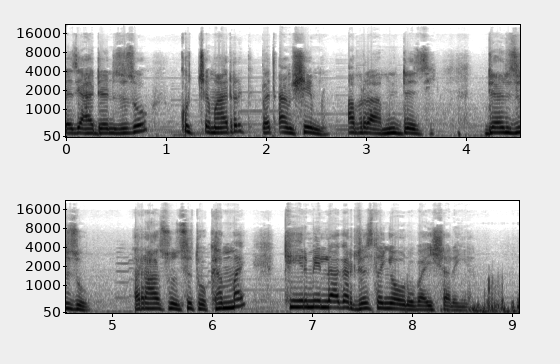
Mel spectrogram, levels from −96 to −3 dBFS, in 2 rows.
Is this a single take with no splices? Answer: no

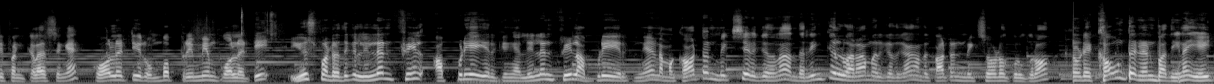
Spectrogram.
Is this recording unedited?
no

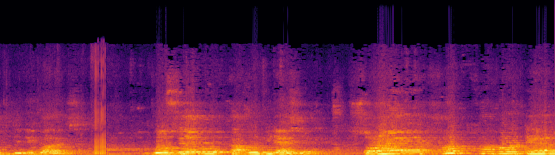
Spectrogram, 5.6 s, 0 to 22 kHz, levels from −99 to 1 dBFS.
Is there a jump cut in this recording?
yes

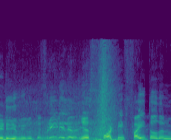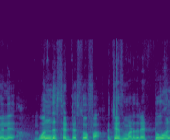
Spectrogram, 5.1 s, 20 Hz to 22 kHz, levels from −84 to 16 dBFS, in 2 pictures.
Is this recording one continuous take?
no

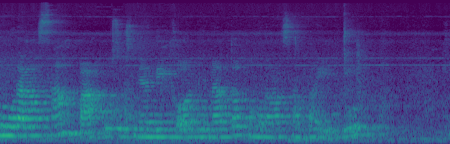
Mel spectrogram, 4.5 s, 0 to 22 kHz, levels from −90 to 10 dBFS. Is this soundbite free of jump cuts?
yes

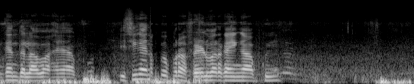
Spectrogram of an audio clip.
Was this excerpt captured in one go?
no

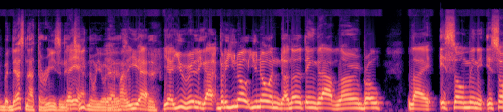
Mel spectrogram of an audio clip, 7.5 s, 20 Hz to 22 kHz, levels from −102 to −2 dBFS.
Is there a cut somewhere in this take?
no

